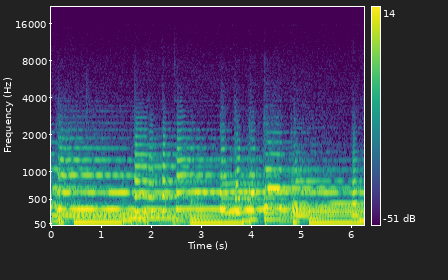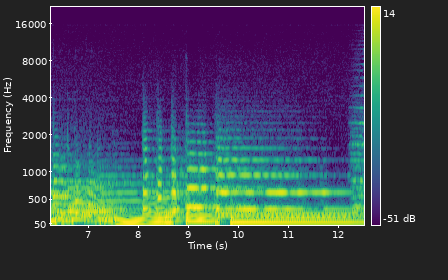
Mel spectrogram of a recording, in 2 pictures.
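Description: Film score music: slow, held chords changing every second or so over a low sustained bass line.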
